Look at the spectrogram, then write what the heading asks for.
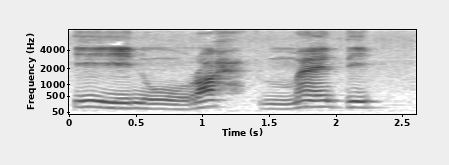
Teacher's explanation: ha pedas, ha rah dekat tengah kerongkong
